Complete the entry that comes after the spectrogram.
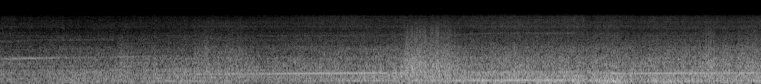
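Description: Yamaha XJ6 Diversion's 600 cc inline-four pulling in a low gear out of a corner, its note rising slowly and getting gradually louder. A heavy rush of wind noise on the unshielded microphone runs under it.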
